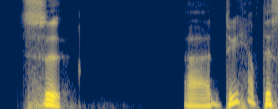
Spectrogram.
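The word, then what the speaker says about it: つ: They always go chu, chu, but it's tsu, okay?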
